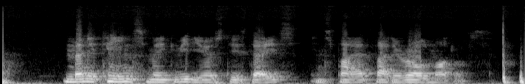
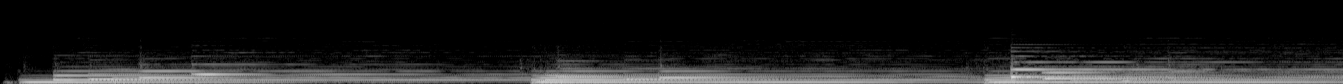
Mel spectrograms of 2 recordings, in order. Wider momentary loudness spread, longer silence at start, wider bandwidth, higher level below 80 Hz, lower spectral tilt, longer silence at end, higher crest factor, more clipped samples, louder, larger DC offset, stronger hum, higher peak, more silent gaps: about the same, 12 LU vs 14 LU; about the same, 0 s vs 0.05 s; first, 11 kHz vs 2.6 kHz; first, -34 dBFS vs -46 dBFS; second, -9.5 dB/octave vs -12.5 dB/octave; about the same, 0 s vs 0 s; about the same, 14 dB vs 18 dB; neither; first, -15 LUFS vs -22 LUFS; neither; neither; first, 0 dBFS vs -4 dBFS; neither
